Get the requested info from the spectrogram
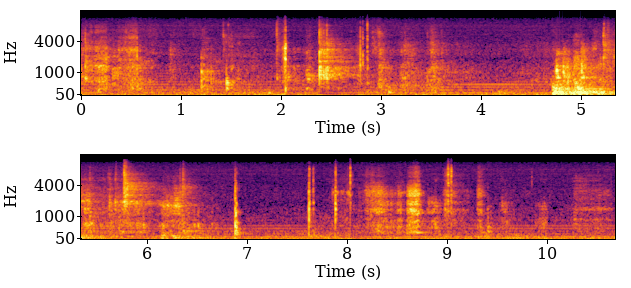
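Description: Handling noises of a crossbow being lifted onto a wooden rest and readied with a bolt: scattered clicks and rustles, with one heavier thump about five seconds in.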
